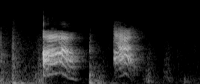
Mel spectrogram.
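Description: A woman's shrill laughter: two short, high-pitched bursts, a little under a second apart.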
